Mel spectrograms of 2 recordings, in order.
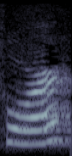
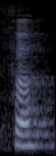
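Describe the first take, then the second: First: "For" in full, stressed and loud; strong form. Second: "f" as weak, very short "fuh"; reduced form. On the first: Teacher contrasting forms for learners, strong "For". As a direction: say "For" with a long full vowel. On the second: Teacher showing a reduced function word, weak "f". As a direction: cut "f" down to a schwa. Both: Shown as a demonstration. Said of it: "phần reduced trong một function word".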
